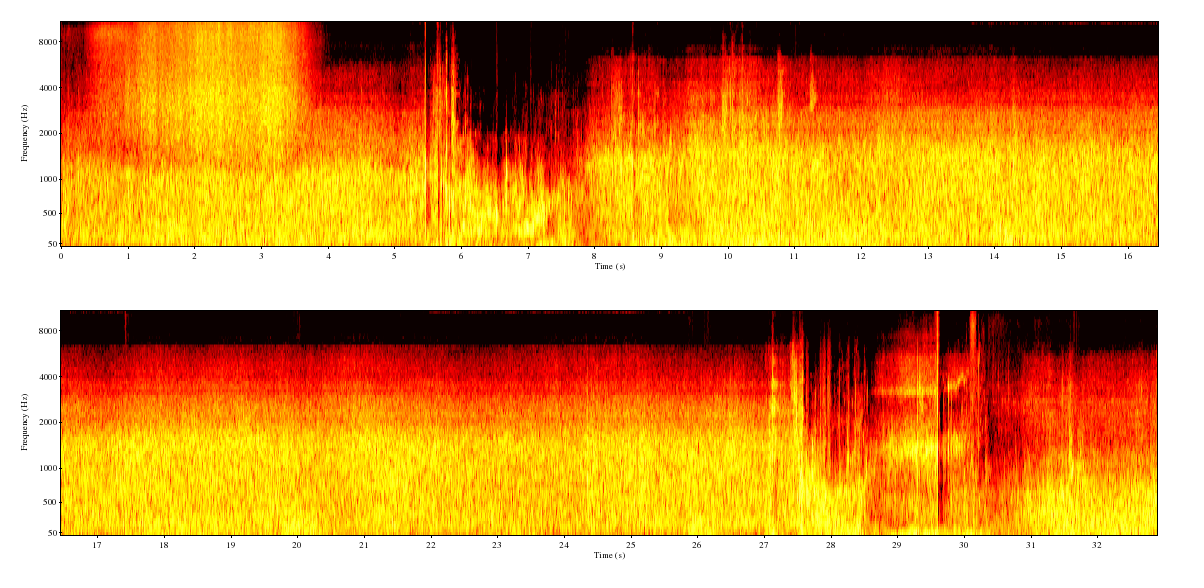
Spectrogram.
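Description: Whitewater rushing past a surfboard as a surfer rides a breaking wave, with heavy wind noise on an action camera's microphone. The rush dips briefly about a quarter of the way in and again near the end.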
